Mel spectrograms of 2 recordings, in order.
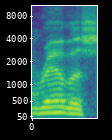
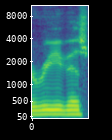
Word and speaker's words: Reavis: And with a name like Reavis, it's always mispronounced anyway. I've grown accustomed to answering to Reavis, but you got it just right.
